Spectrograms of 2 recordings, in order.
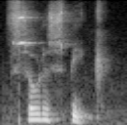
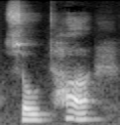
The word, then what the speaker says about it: so to speak: Nota la pronunciación acá. So to. Vamos a reducir el to a un ta. Ta, sonido de schwa, so ta, pero también vamos a vincular las dos palabras con una R suave.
